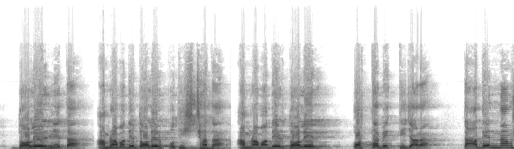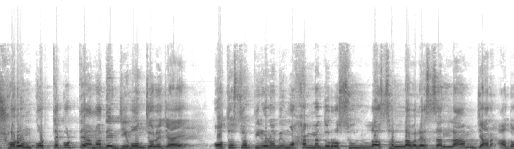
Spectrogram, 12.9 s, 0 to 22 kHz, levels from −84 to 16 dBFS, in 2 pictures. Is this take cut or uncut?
cut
